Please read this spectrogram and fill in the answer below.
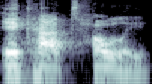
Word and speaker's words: Eckhart Tolle: or toy well see russell brandon the other day said eckhart tolle but i looked up before um before uh episode and it's eckhart tolle sorry so too but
